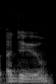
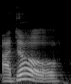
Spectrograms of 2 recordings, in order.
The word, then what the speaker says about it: Ado: is Adu, which I recently learned that Adu's name is not pronounced the way that I've been pronouncing it, which I feel stupid because I think it's supposed to be Ado, which is even funnier because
